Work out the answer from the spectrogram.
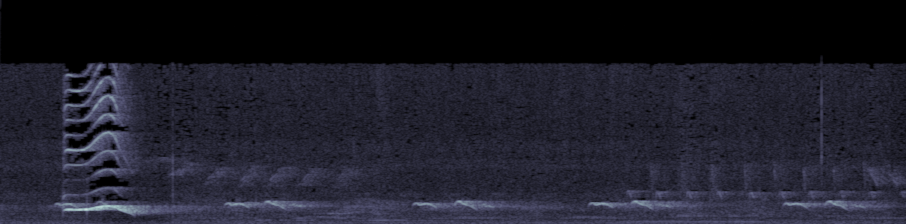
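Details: Cuckoo giving one loud, clear whistled note that rises and then drops, followed by a fainter series of similar short whistles repeated about once a second, with soft outdoor background noise.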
